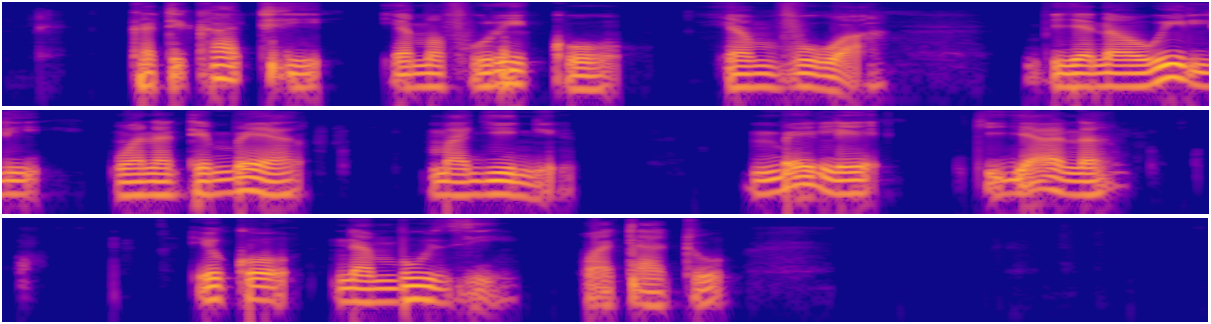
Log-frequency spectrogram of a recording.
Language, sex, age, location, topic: Swahili, female, 18-24, Mombasa, health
